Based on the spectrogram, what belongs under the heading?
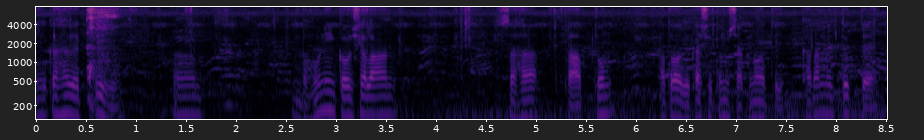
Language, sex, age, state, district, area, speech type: Sanskrit, male, 18-30, Karnataka, Bagalkot, rural, spontaneous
